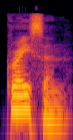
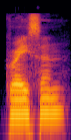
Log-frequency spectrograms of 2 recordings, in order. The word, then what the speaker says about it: Graysen: Canada it's pronounced as Grayson Grayson Grayson to pronounce it correctly emphasize the first syllable gray and the S at the end avoid blending the two syllables together like hello Grayson goodbye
